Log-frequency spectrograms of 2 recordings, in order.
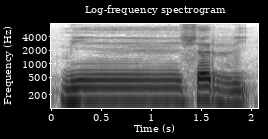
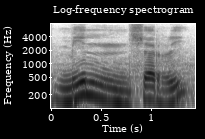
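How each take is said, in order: First: The n is hidden and nasalized, held longer. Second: The n is pronounced clearly and fully. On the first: The speaker calls it right. "harus dibaca samar" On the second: The speaker calls it wrong. "Tidak boleh"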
